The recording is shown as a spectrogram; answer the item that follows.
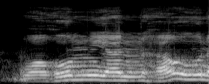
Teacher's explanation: وہم، میم میں اظہار شفوی ہو رہا ہے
